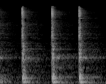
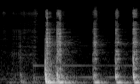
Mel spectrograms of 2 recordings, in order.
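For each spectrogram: First: Three crisp taps with a faint metallic ring near 280 Hz and 1.2 kHz: a sturdy all-metal bell base. Second: Five quick, dull knocks with a low thud and almost no ring: a lightweight plastic bell base.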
